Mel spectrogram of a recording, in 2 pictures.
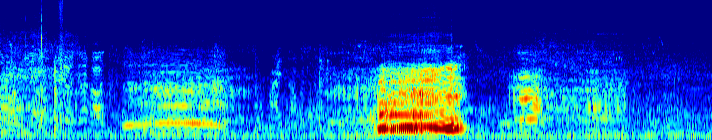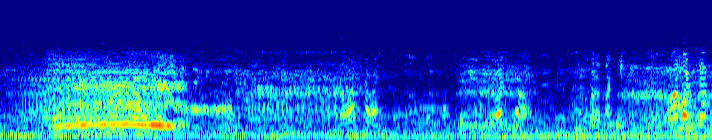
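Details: Nelore cattle at the livestock fair in Tabira, Pernambuco, Brazil, arriving at the corral; drawn-out bellowing moos rise and fall, one loud harsh bellow midway, low steady hum beneath and people talking nearby.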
